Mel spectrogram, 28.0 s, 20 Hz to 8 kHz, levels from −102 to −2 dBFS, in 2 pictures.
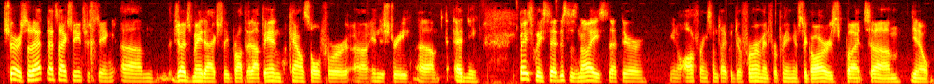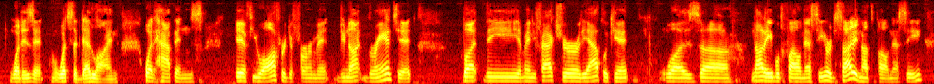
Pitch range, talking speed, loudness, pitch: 120-140 Hz, 165 wpm, -19 LUFS, 130 Hz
